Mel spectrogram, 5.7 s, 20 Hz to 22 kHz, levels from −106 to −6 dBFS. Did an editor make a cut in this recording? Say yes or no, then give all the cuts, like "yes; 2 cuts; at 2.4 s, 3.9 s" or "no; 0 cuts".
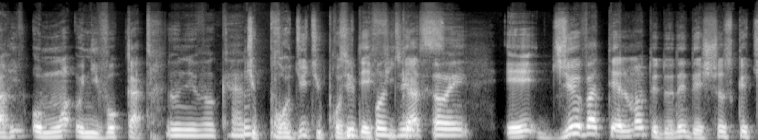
yes; 1 cut; at 1.8 s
